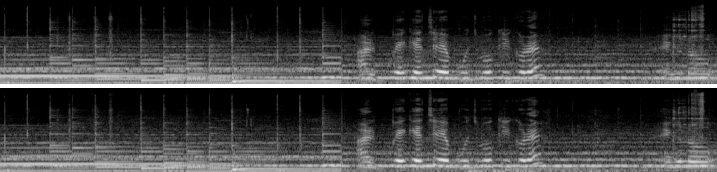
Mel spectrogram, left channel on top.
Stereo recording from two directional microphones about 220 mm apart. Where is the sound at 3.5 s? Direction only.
20° right (ahead or behind).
